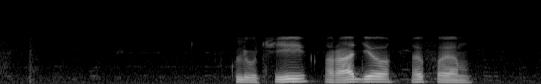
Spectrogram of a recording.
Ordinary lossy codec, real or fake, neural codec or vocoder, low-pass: none; real; none; 3.6 kHz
